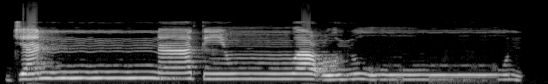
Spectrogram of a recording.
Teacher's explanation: تو دیکھیے جناتیوں، نون میں کیا کرنا ہے، نون مشدد کا غنہ، اس کے بعد نون کو ایک الف کی مقدار کے باقدر کھینچیں گے، کیونکہ اس کے اوپر کیا ہے، کھڑا زبر ہے۔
